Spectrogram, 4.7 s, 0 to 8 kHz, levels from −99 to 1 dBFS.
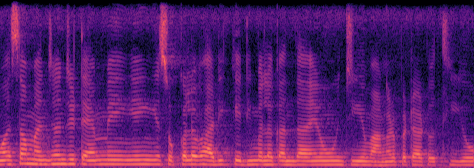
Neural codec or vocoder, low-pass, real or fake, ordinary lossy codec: none; none; real; none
